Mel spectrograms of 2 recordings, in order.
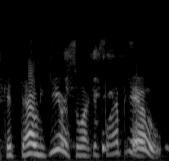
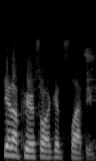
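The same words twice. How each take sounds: First: High, hammed-up play-fighting yell; higher mock threat. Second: Loud play-fighting threat; mock threat. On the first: Player mocking the slapping contest, high mock yell. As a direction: answer the joking challenge in a raised, high voice. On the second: Player mocking the slapping contest, loud mock threat. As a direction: call out a joking challenge, loudly.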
